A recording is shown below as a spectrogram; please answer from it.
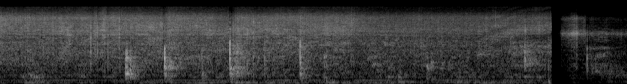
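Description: Garlic frying in a pan for a chicken dish, a steady close sizzle broken by periodic scraping stirs of a spatula, cutting off briefly near the end before resuming.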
